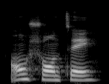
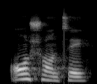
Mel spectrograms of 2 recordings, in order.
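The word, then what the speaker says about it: enchanté: But when you pronounce it, it's the same. Oante.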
